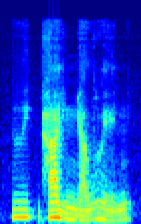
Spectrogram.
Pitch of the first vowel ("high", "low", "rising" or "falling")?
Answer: falling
